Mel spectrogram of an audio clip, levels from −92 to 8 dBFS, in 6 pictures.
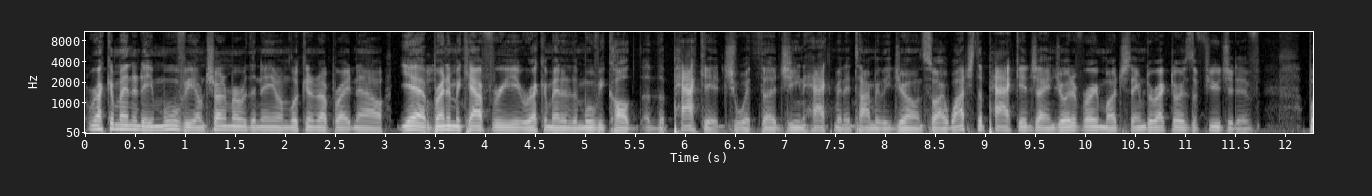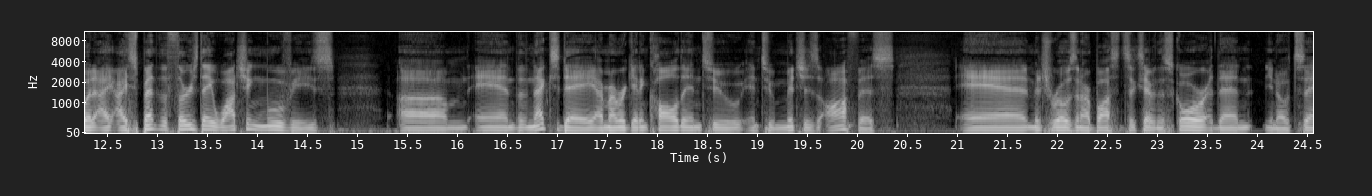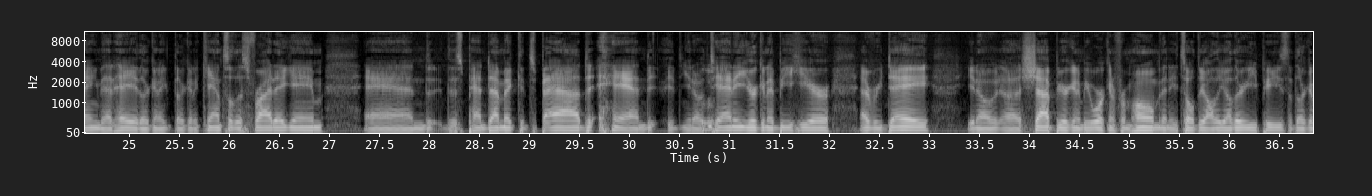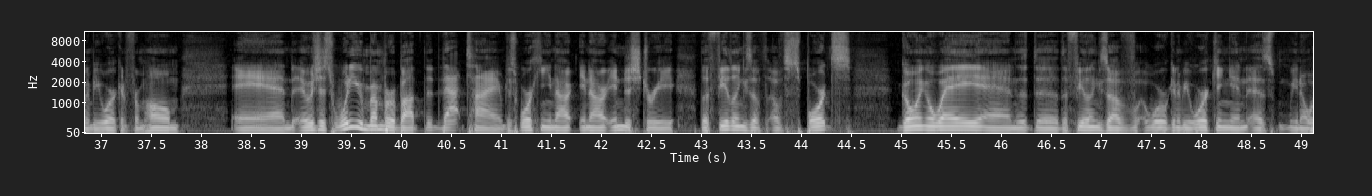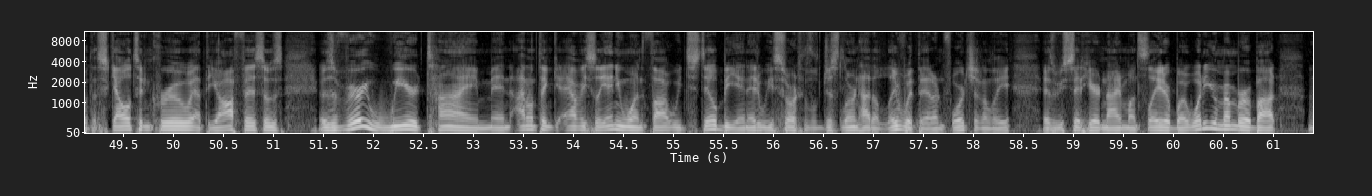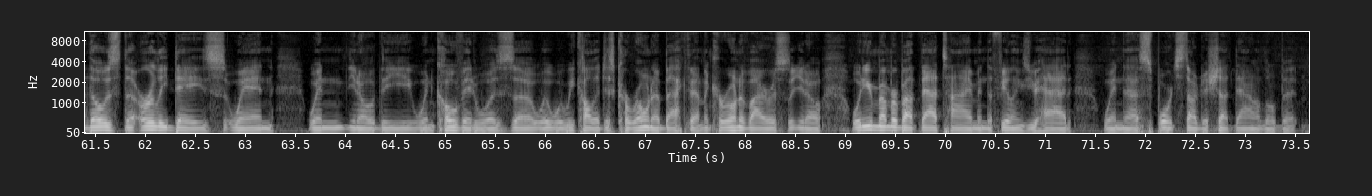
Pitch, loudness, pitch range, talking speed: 100 Hz, -23 LUFS, 95-110 Hz, 225 wpm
